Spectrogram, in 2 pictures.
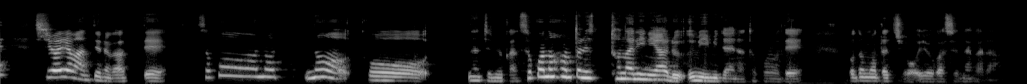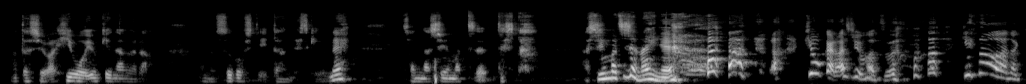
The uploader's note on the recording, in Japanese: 沖縄県の南部にある柿花樋川で録音してきた水音を、BGMにしてライブ配信してみました。こちらの通信状況があまり良くなかったようで、 ピアノを弾き始めると、音が途切れ途切れになってしまっています。南城市。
